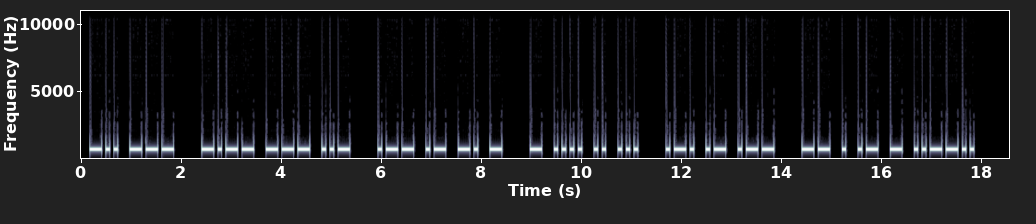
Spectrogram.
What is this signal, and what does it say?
Morse code, heard as a keyed tone, about 15 wpm, 700 Hz. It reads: DO YOU WANT THIS RAW MEAT?
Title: Sentences from Top 1500 Words 15wpm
